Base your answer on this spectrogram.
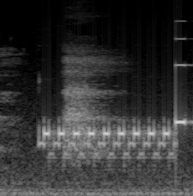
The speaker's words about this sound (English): And just as you're walking away, the phone rings. And she lets it ring like about three times before she answers it and kind of gives a sigh.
